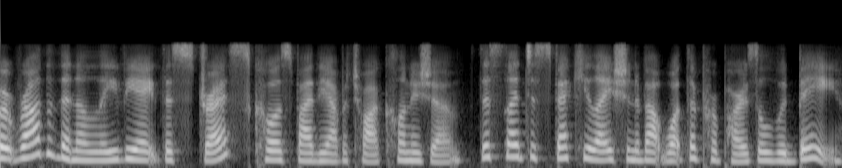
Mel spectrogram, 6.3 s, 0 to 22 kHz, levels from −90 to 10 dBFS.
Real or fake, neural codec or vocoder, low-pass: fake; codec, 16 kHz, 0.3 kbps, FocalCodec; 7.2 kHz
